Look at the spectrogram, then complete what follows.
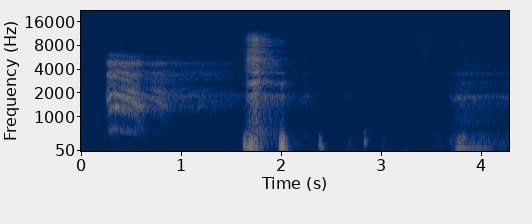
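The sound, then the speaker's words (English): A loud, harsh crow-like caw, likely a person's voice imitating it, stretches out for over a second, then two shorter rasping caws follow, with a few faint clicks and breaths trailing after. “Yeah, do it one more time for the birds.”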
